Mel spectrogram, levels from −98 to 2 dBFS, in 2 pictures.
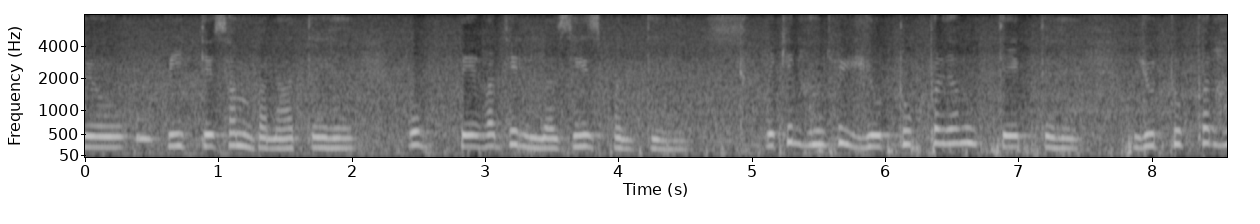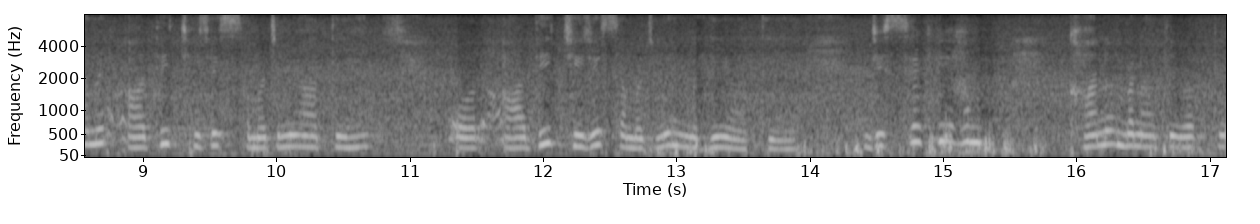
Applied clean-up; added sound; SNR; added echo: none; none; none; none.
